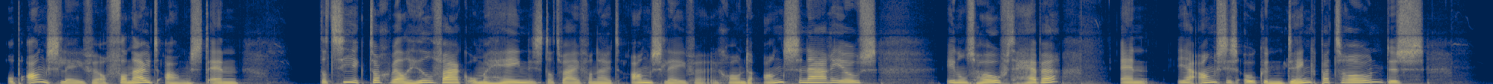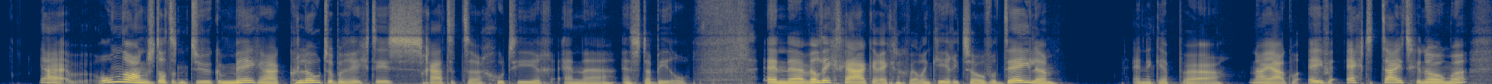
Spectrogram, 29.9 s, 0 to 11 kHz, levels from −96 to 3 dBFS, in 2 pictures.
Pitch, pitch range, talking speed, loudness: 200 Hz, 175-225 Hz, 170 wpm, -24 LUFS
